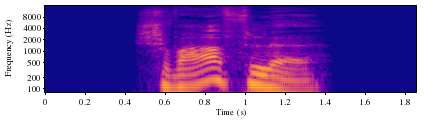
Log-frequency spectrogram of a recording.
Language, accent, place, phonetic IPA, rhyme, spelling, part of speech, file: German, Germany, Berlin, [ˈʃvaːflə], -aːflə, schwafle, verb, De-schwafle.ogg
- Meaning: inflection of schwafeln: 1. first-person singular present 2. singular imperative 3. first/third-person singular subjunctive I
